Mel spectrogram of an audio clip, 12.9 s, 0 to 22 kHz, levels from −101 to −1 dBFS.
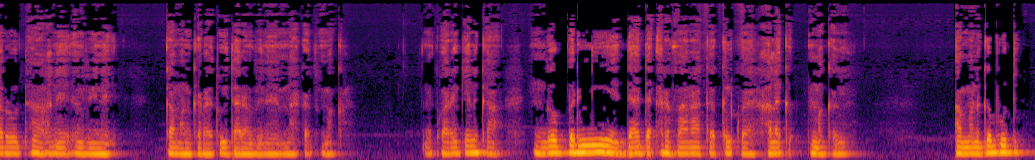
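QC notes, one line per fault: Throughout, generation loss: the speech sounds swirly, smeared and hollow, with blurred consonant attacks and spectral holes, though content reaches 20 kHz. Likely around seven rounds of AAC-LC decoding and re-encoding, near 96 kbit/s, each quantising afresh on a shifted frame grid.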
